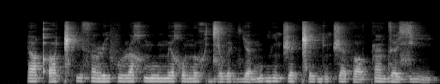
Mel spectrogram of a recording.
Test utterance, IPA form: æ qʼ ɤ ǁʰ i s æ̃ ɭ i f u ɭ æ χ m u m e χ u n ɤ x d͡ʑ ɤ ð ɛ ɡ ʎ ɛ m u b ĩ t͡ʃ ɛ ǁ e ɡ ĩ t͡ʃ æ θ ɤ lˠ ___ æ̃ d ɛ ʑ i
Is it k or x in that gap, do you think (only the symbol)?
k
